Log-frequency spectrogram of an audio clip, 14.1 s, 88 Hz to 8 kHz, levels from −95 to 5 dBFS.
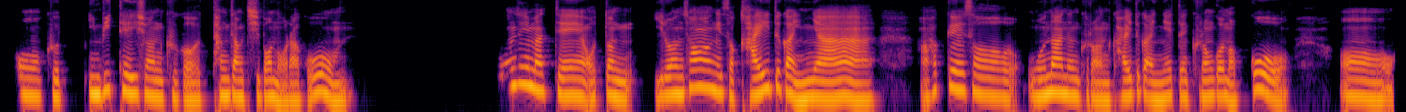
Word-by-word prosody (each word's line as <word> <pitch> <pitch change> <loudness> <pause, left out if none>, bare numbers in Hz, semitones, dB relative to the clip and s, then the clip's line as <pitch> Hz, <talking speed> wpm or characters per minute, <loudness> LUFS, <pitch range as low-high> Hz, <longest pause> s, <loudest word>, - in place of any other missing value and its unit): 어 175 -2 -2
그 160 - -2 0.3
인비테이션 185 -4 +1
그거 145 -2 -2
당장 170 -2 +1
집어 160 +3 -1
넣으라고. 145 +5 0 1.7
어 200 - -15
선생님한테 210 -10 +2
"어떤 155 0 0 0.2
이런 180 +3 +2
상황에서 225 -7 +1
가이드가 200 +3 +2
있냐? 150 -1 +3 0.4
아 - - -7
학교에서 200 -7 -1
원하는 175 0 +3
그런 145 -1 -2
가이드가 165 +2 -1
있냐?" 145 +2 +1
했더니 160 -1 -4
그런 160 0 -2
건 165 -1 +1
없고 160 +7 0 0.5
어 150 - 0
170 Hz, 265 characters per minute, -22 LUFS, 155-190 Hz, 1.7 s, 있냐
